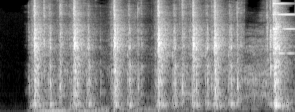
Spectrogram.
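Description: A rapid, uneven run of typewriter key clacks, about seven a second, used as a sound effect. It starts just after a brief moment of silence.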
